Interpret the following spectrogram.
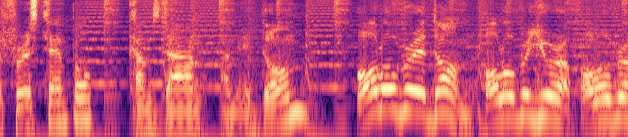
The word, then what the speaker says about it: Edom: And Edom, or as Americans pronounce it, Edom, Edom, is still the biblical enemy of Yaakov.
